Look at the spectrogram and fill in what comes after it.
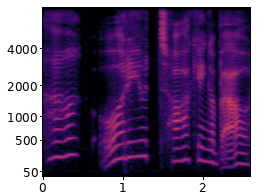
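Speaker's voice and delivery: acted barely awake, groggy, drawn-out half-asleep mumble. Retelling the wife waking up when asked a question: imitating groggy half-asleep voice. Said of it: "in a completely groggy and half asleep voice".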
